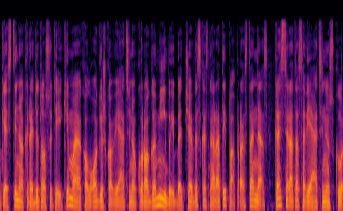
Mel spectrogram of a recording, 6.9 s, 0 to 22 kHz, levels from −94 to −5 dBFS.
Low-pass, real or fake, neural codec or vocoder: 14.4 kHz; real; none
